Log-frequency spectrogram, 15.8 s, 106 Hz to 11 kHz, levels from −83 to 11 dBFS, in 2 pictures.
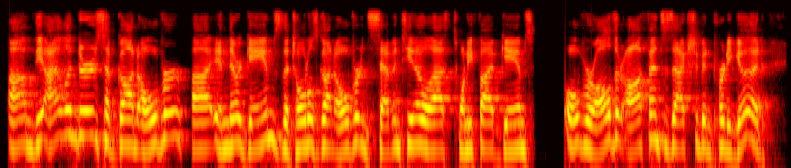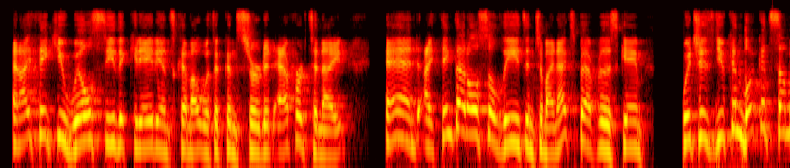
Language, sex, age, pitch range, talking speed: English, male, 30-49, 190-235 Hz, 245 wpm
